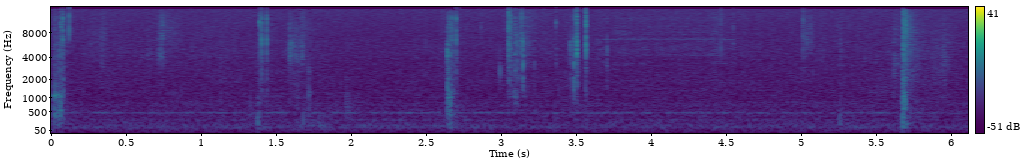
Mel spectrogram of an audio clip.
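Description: A steady, even hum in the room, broken by several short, sharp clicks and taps. The loudest click comes near the end.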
